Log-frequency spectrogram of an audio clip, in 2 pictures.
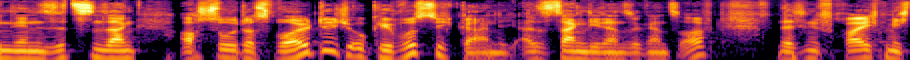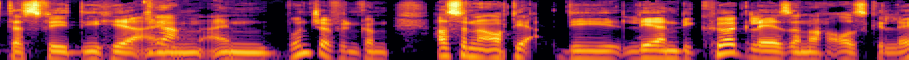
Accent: Wesseling, North Rhine-Westphalia, Germany; das ist so in der Nähe von Wesslings, wo ich herkomme.

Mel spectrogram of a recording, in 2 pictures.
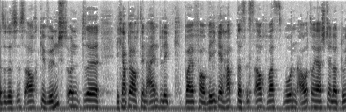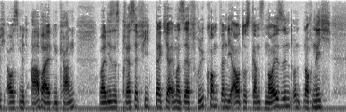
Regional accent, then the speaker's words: Stuttgart, Baden-Württemberg, Germany; aus Stuttgart, wo ich herkomme

